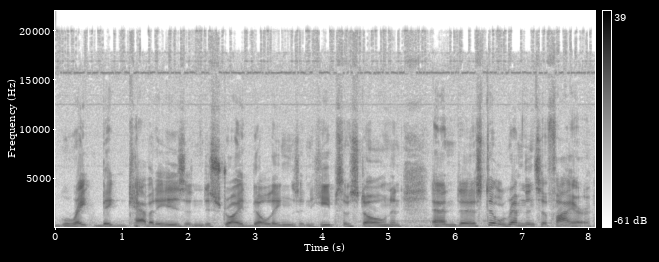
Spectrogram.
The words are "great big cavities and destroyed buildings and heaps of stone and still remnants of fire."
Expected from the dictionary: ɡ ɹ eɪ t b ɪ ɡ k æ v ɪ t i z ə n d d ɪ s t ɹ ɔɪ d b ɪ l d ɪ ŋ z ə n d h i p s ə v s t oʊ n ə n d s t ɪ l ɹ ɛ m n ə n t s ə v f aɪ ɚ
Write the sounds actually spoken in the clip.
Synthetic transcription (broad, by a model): ɡ ɹ eɪ t b ɪ ɡ k æ v ɪ t i z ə n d d ɪ s t ɹ ɔɪ d b ɪ l d ɪ ŋ z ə n h i p s ə v s t oʊ n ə n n s t ɪ l ɹ ɛ m n ə n t s ə v f aɪ ɚ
